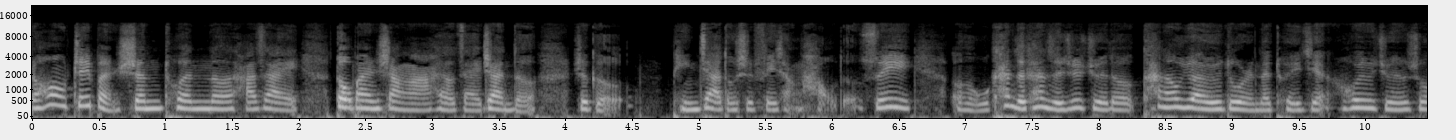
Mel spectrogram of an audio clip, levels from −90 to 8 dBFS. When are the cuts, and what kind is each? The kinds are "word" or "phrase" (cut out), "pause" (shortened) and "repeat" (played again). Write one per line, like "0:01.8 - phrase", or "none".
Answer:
0:03.4 - word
